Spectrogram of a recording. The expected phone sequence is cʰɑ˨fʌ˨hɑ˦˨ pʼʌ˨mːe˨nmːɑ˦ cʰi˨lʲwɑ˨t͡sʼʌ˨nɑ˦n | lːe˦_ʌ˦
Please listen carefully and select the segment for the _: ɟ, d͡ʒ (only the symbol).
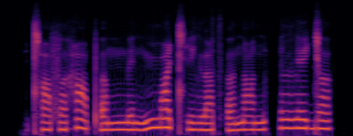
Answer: ɟ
